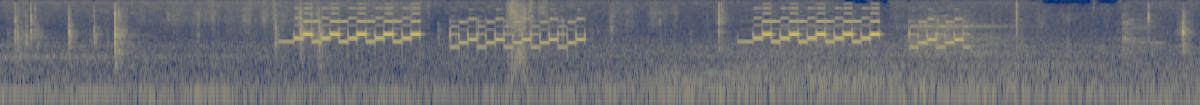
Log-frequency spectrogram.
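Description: Mobile phone ringing with an electronic ringtone: a quick melody of short beeping notes, played through twice with a short pause between, starting about two seconds in.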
